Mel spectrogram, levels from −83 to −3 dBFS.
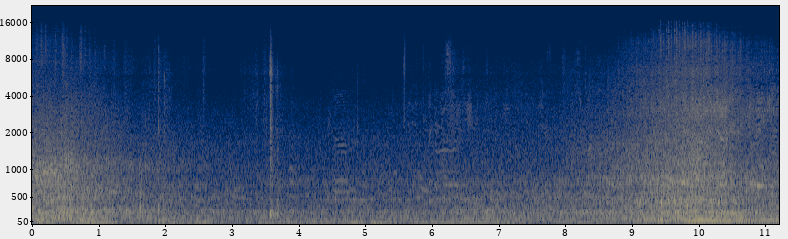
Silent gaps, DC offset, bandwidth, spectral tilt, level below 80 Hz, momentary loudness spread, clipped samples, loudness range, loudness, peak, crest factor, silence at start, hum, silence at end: none; under 0.1%; 16.5 kHz; -5 dB/octave; -44 dBFS; 15 LU; under 0.1%; 10 LU; -38 LUFS; -18 dBFS; 18 dB; 0 s; none; 0 s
